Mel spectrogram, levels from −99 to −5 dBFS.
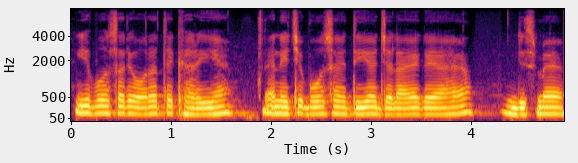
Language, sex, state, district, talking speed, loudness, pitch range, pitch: Hindi, male, Chhattisgarh, Sukma, 180 wpm, -13 LUFS, 125-140 Hz, 130 Hz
